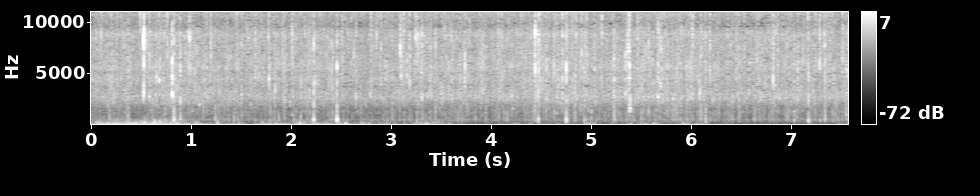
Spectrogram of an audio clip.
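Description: Rain patters steadily on a wet path and puddles outdoors.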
